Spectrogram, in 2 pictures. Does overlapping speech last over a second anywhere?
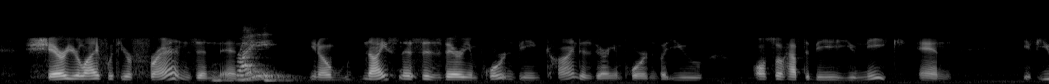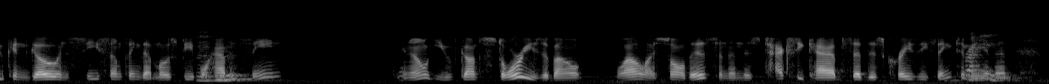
No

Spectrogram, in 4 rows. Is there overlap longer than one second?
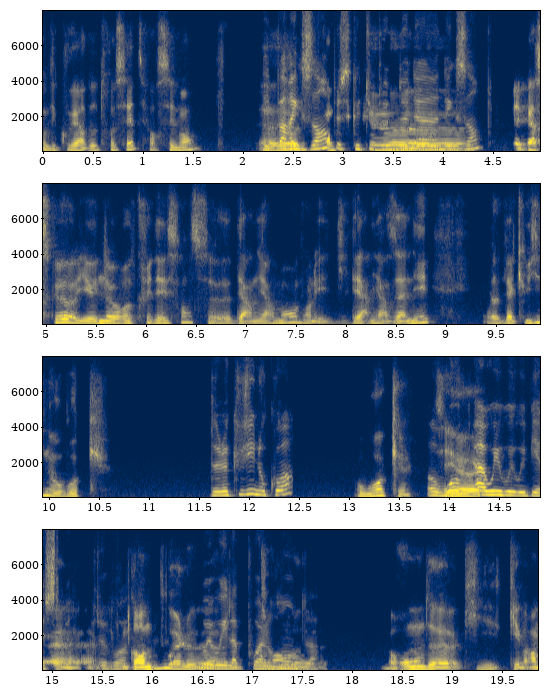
Yes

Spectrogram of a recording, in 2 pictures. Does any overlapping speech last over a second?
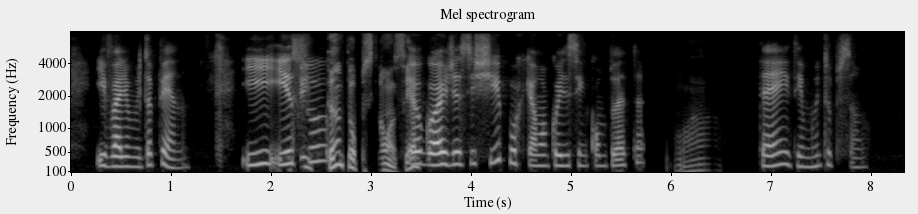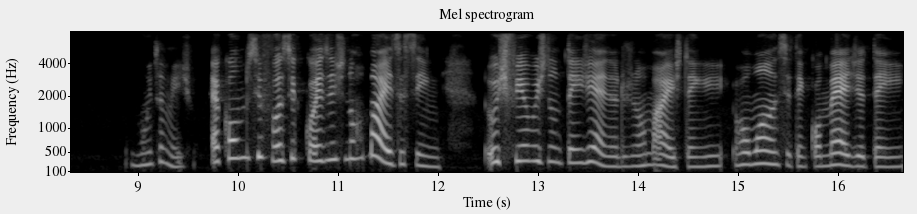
No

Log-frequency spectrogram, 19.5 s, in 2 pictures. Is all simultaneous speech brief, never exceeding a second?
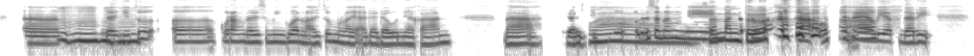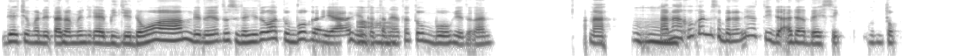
No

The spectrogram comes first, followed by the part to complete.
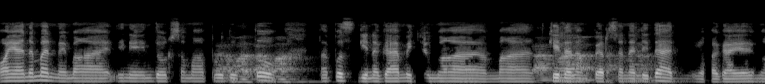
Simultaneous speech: Yes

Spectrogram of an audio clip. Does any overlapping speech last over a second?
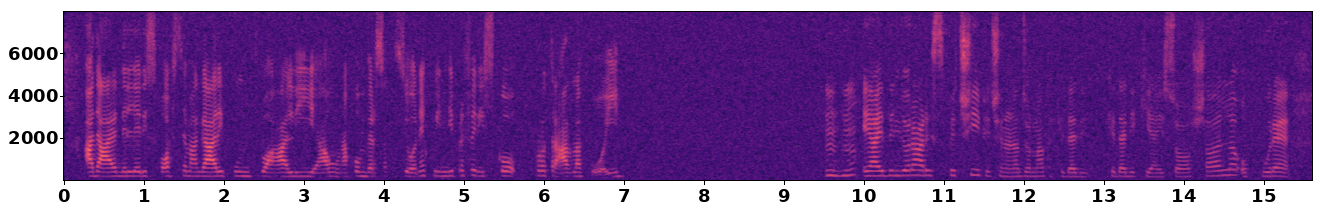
No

